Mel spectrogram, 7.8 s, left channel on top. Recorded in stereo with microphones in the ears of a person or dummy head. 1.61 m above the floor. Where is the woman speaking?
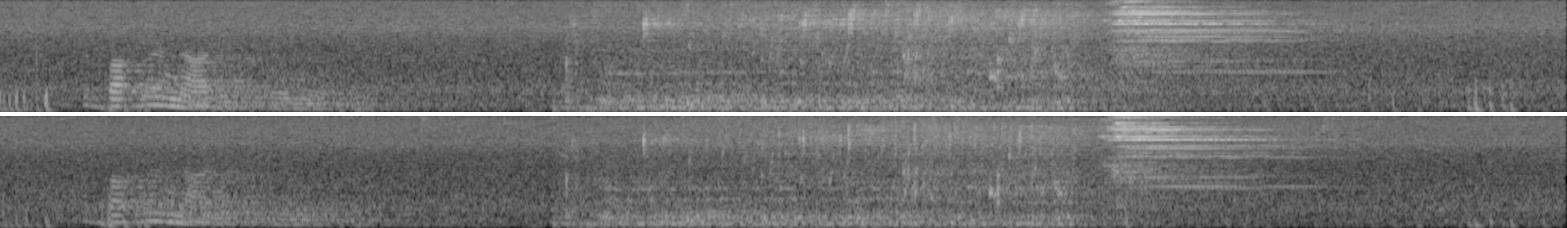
20° left (ahead or behind), 1.3 m.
